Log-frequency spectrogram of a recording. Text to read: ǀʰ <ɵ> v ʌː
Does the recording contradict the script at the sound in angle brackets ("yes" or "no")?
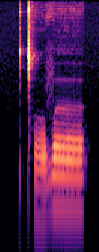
yes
